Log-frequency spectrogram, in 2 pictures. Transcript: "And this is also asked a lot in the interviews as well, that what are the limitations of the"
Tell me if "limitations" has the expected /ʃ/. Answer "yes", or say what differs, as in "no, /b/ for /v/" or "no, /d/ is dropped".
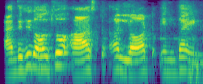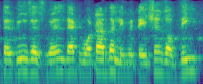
yes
